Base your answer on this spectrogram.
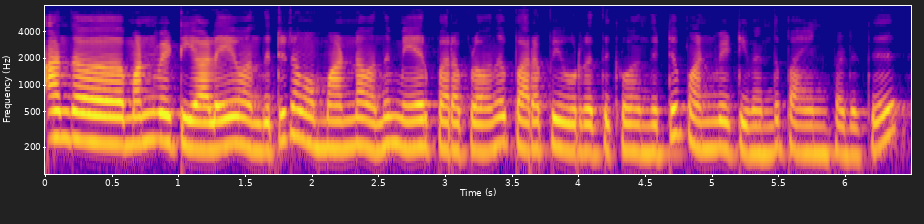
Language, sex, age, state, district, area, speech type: Tamil, female, 45-60, Tamil Nadu, Pudukkottai, rural, spontaneous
